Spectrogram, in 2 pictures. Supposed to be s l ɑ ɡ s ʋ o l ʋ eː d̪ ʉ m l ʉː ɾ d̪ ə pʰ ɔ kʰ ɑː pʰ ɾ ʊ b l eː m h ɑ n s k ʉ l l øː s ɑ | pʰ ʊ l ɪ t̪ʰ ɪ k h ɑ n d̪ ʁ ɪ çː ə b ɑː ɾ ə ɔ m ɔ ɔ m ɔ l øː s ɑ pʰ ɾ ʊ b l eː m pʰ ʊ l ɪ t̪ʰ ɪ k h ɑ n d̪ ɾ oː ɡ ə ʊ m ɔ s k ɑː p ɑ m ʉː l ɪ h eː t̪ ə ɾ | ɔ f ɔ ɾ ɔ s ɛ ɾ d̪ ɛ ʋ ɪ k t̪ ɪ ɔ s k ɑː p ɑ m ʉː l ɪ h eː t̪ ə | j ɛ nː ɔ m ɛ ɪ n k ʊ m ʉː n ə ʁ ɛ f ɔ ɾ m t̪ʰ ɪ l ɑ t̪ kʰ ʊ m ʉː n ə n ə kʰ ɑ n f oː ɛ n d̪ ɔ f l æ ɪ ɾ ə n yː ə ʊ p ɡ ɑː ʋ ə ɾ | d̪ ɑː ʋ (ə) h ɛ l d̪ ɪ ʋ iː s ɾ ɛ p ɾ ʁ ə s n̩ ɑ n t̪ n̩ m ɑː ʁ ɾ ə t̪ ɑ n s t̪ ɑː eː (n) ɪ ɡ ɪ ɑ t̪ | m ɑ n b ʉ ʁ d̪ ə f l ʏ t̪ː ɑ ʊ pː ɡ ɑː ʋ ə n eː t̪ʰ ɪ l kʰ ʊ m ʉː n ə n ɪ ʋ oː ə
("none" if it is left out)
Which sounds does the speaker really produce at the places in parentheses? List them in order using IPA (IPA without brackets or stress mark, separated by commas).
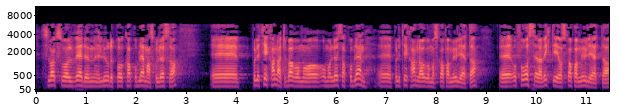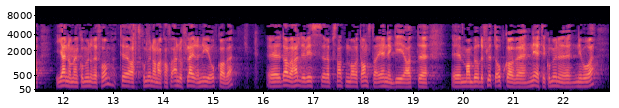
ɑ, n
